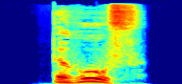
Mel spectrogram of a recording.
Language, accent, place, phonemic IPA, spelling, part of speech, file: German, Germany, Berlin, /bəˈhuːf/, Behuf, noun, De-Behuf.ogg
- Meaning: purpose, aim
